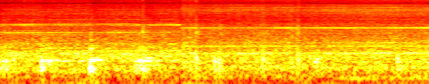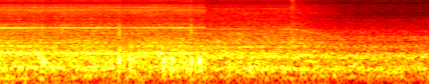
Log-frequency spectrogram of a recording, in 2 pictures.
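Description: Electric hand mixer running with a steady whine as it whips chilled cream, with a few knocks of the beaters against the bowl in the first second and a half. Its pitch shifts about two seconds in, and the sound drops somewhat near the end.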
